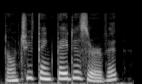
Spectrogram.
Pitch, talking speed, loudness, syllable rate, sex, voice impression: 225 Hz, 255 wpm, -16 LUFS, 6.9 syllables/s, female, very feminine, very adult-like, slightly middle-aged, slightly thin, relaxed, weak, slightly dark, hard, slightly clear, fluent, slightly raspy, cute, very intellectual, slightly refreshing, very sincere, very calm, very friendly, very reassuring, very unique, elegant, slightly wild, very sweet, slightly lively, kind, slightly intense, modest, slightly light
